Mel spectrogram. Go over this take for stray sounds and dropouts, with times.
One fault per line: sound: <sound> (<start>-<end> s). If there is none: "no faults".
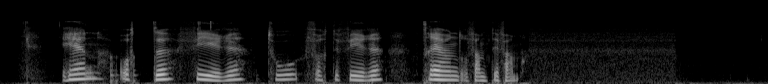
no faults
